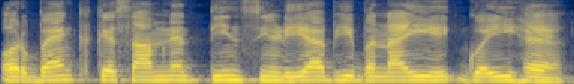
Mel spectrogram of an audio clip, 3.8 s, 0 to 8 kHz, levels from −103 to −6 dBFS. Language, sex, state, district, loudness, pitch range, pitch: Hindi, male, Jharkhand, Garhwa, -12 LUFS, 145-160 Hz, 155 Hz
